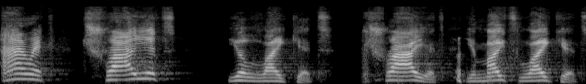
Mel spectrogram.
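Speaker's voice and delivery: put-on grandmother voice, high and slow. Quoting what she always said when he looked at her cooking: grandmother impression. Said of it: "I'll say it in her voice".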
